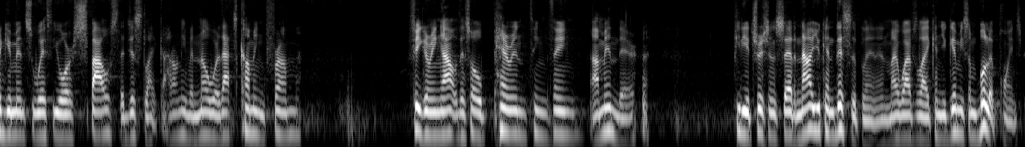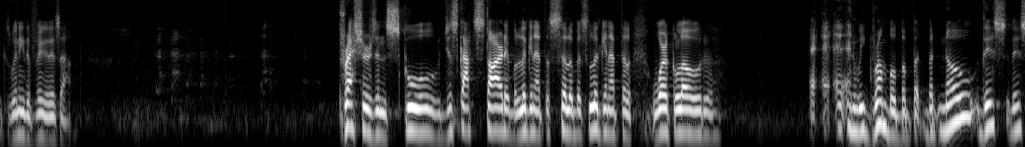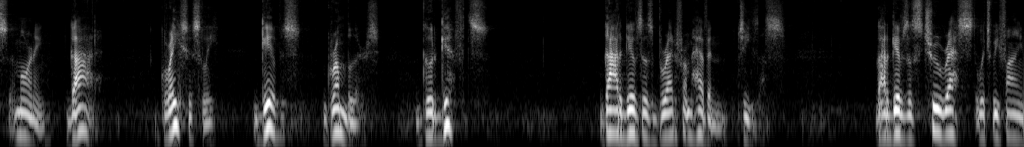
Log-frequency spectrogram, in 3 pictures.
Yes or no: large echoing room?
yes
